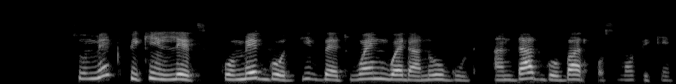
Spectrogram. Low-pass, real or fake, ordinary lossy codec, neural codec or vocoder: 7.2 kHz; fake; none; codec, 16 kHz, 8 kbps, FreqCodec, smaller model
